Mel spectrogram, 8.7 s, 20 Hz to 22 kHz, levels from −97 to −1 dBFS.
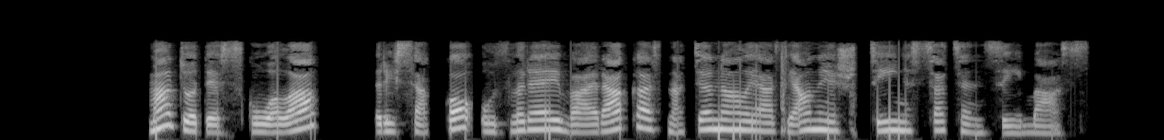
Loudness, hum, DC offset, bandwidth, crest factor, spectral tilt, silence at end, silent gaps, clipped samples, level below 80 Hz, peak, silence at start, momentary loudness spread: -27 LUFS; none; under 0.1%; 7.8 kHz; 20 dB; -4 dB/octave; 0.6 s; 2.41-2.81 s, 3.23-3.34 s, 4.97-5.01 s; under 0.1%; -60 dBFS; -8 dBFS; 1.1 s; 11 LU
